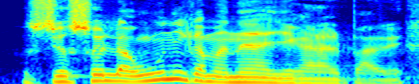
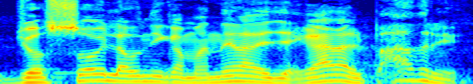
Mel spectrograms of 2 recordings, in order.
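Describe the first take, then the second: First: "única" leaned on in the repeat; stress on única. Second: Said in the usual way. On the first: Shown as a demonstration.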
